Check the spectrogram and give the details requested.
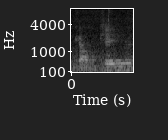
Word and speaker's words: calcaneus: Again, heel is 1 syllable. Calcaneus is 3 syllables. So it's called calcaneus. Or calcaneal, that sounds even better.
